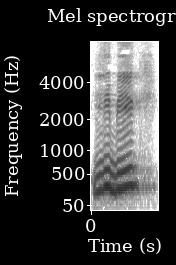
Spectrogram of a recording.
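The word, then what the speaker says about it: Liebig: o que ele pensou esse li Big né que é assim que a gente pronuncia o nome dele Dr li bigem Em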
